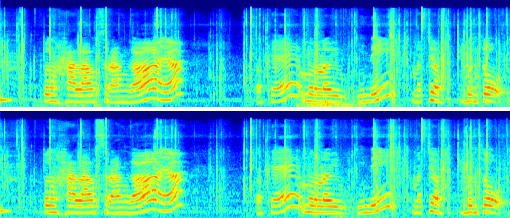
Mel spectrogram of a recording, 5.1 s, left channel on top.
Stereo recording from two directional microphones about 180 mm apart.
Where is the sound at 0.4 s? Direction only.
5° left (ahead or behind).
